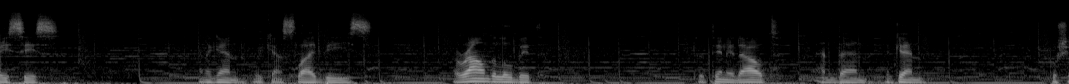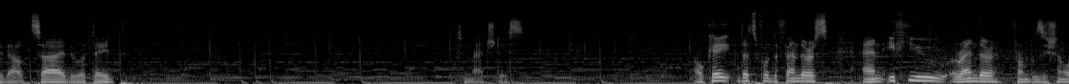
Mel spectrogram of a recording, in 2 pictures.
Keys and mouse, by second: 1.0 z, 2.4 g, 4.3 click, 4.5 g, 5.8 click, 7.5 2, 7.8 alt+click, 8.5 KP_1, 9.9 r, 11.9 g, 13.1 r, 14.2 g, 15.6 middle click, 16.3 z, 16.7-19.2 middle drag, 19.6 shift+middle click.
